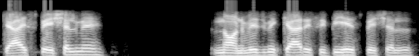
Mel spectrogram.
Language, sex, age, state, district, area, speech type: Urdu, male, 18-30, Delhi, Central Delhi, urban, conversation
